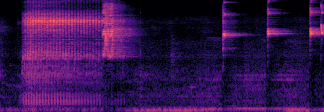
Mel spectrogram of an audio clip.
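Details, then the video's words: Indonesian lovebird with the ngetik, ngoek and ngekek styles: a shrill, fast buzzy rattle for about a second, then sharp high ticks over a low, steady rumbling hum in the background. "LOVEBIRD NGETIK NGOEK LANJUT NGEKEK"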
